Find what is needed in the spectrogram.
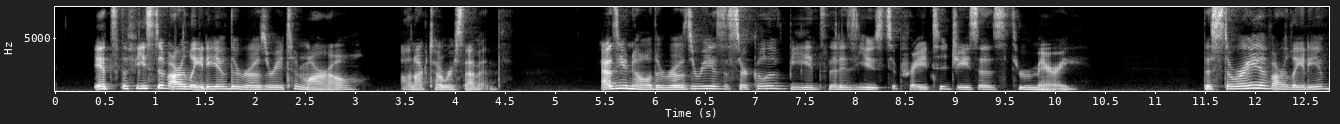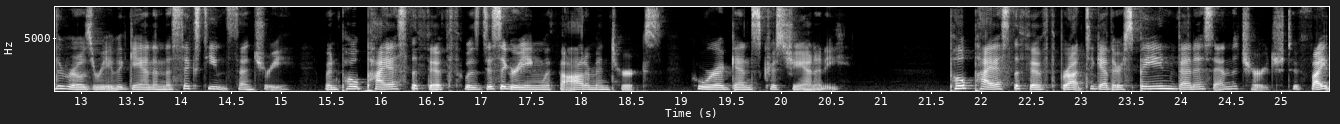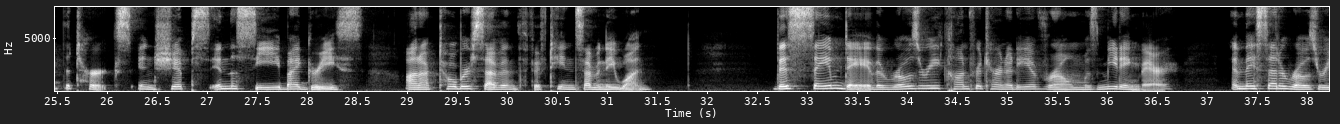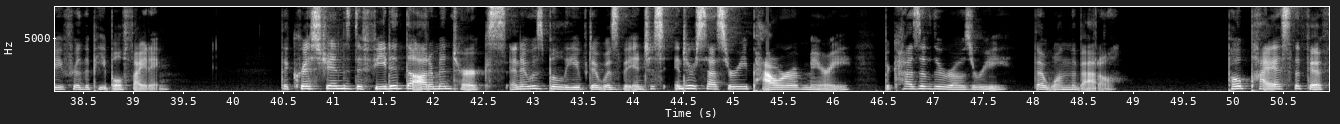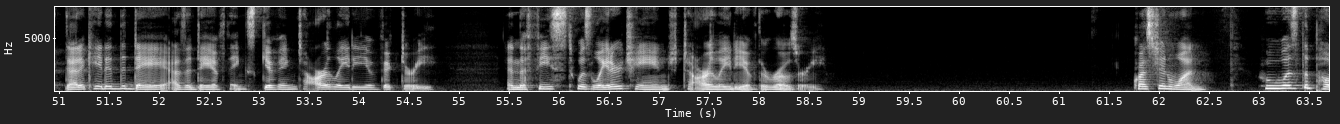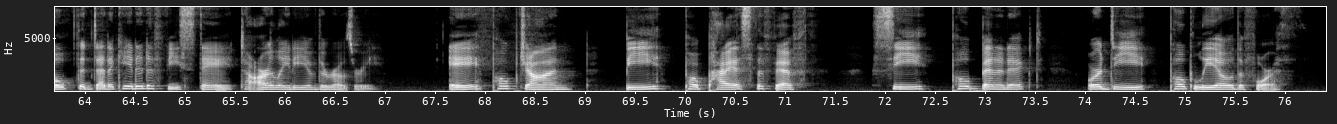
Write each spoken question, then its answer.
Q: Who was the Pope that dedicated a feast day to Our Lady of the Rosary?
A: The answer is B. Pope Pius V dedicated the feast day of Our Lady of the Rosary on the day the battle was won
